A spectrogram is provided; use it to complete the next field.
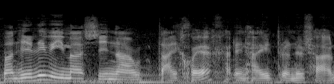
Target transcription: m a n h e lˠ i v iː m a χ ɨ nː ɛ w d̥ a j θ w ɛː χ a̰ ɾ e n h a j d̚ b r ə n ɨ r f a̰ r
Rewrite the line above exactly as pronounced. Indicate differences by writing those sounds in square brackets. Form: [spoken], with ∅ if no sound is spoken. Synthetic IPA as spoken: m a n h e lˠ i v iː m a [s] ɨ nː [a] w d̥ a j [χ] w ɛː χ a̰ ɾ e n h a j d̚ b r ə n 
